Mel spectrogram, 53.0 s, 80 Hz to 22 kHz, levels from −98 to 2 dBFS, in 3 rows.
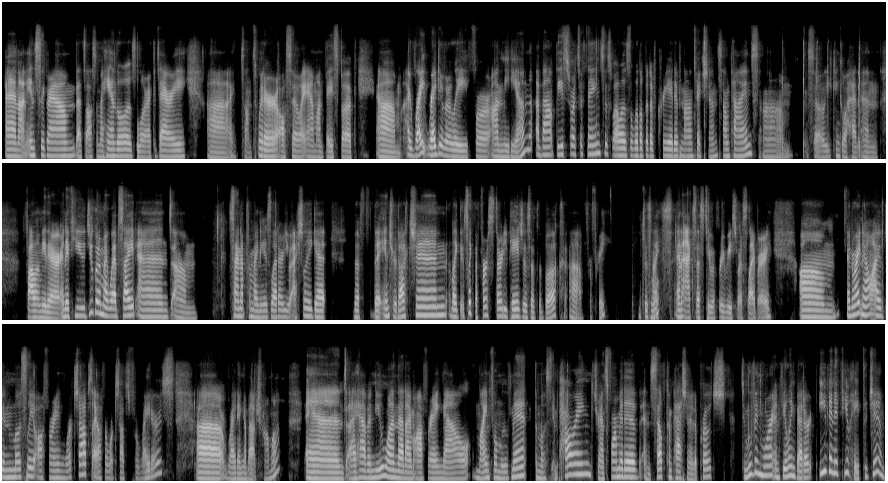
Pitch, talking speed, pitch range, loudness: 170 Hz, 165 wpm, 150-195 Hz, -28 LUFS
